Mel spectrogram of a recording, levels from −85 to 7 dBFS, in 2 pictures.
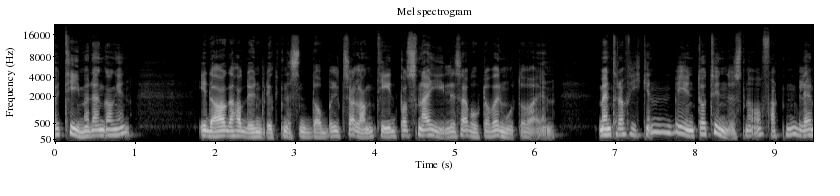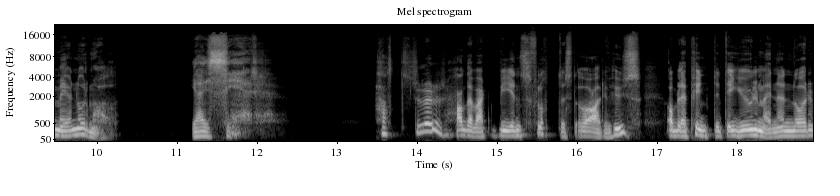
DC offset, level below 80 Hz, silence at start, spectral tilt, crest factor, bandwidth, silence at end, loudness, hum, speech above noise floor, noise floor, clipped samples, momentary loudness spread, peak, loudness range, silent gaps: under 0.1%; -66 dBFS; 0 s; -5 dB/octave; 22 dB; 17 kHz; 0 s; -24 LUFS; none; 60 dB; -83 dBFS; under 0.1%; 12 LU; -2 dBFS; 5 LU; none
